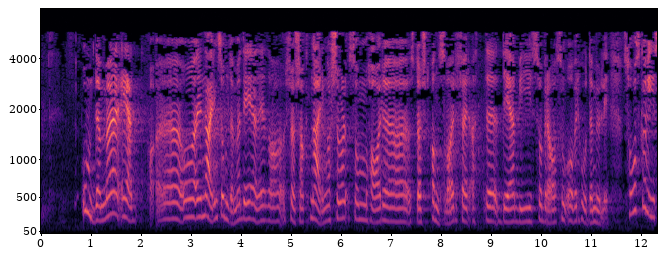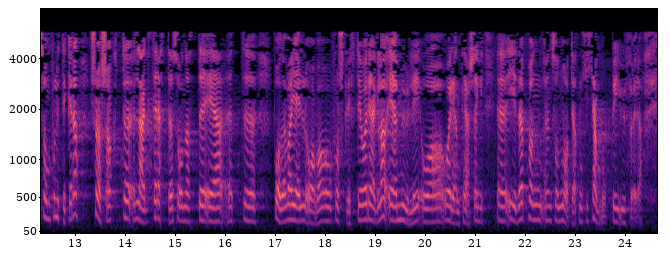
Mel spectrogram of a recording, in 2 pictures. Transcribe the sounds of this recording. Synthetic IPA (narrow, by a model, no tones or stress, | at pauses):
ʔʊmd̪ɔmːəæ | ɔnæːɾɪŋsʊmd̪ɔmːəd̪ɛæd̪ɛd̪ɑʂøːʂɑkt̪næːɾɪŋɑʂøːɭsɔmɦɑɾst̪œʂʈʰɑnsʋɑ̰ːɾfɔɾɑ̰t̪d̪ɛblɪsɔbɾɑ̰ːsɔmʔoːʋəɾɦuːd̪æɾmʉːlɪ̰ | sɔskɑʋɪsɔmpʰʊliːt̪ɪkəɾəʂøːʂɑkt̪lɛɡːt̪ʰɪlɾɛt̪ːəsɔnːɑt̪̚d̪ɛæɾɛt̪ | b̥oːd̪əʋɑjɛlːoːʋɑɔfɔʂkɾɪft̪ɪɔɾeːɡlɑʔæɾmʉːlɪʔɔɔɾɪənt̪ʰeːʂɛɡ | ɪd̪ɛpʰɔɛnɛ̰nsɔnːmo̰ːt̪əɑt̪d̪ɛnɪçːəçɛmːɔ̰pːɪʉːfø̰ːɾə̰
